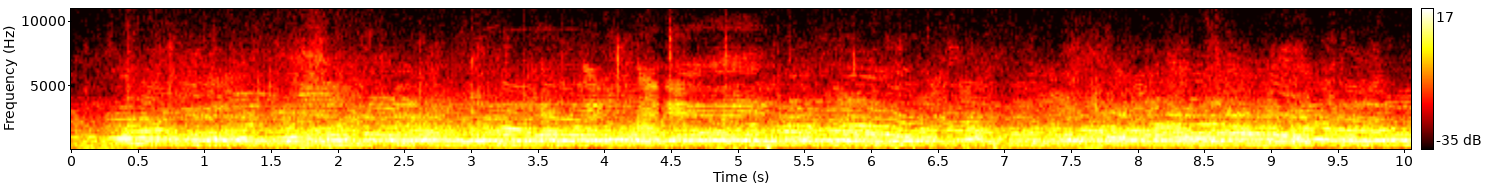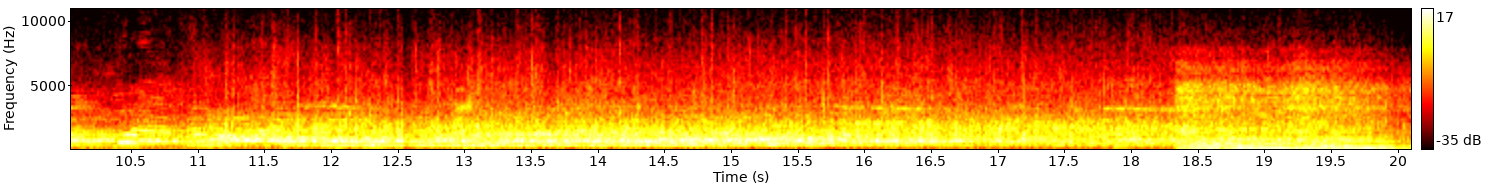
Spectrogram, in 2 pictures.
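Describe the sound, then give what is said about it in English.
A large wrestling crowd boos loudly and steadily for about twenty seconds as wrestlers Taz and Sabu shake hands, a dense, continuous roar of many voices with no single speaker standing out, shifting in texture just before the end. “Booing the good sportsmanship.”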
